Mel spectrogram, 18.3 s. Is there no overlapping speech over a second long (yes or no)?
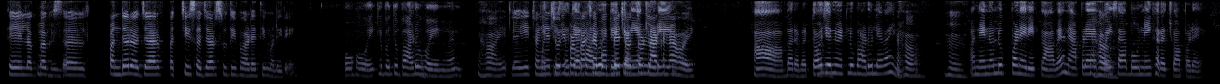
no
